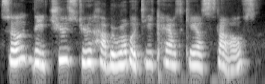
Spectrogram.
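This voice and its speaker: Guest presenter: woman, Japanese accent, native Japanese speaker, slow and halting, soft dark voice, video call. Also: high voice. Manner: halting, many fillers and restarts.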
